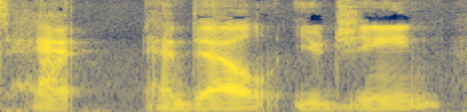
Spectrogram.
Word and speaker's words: Handel Eugene: It's Handel Eugene, and it's spelled H-A-N-D-E-L, Eugene, E-U-G-E-N-E, Eugene.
